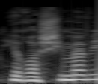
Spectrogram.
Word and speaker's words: Hiroshima: Hiroshima, wie ich gelernt mhm. habe, wie die Japanerinnen und Japaner sagen. Ähm, die Betonung ist eher immer auf den hinteren Silben.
